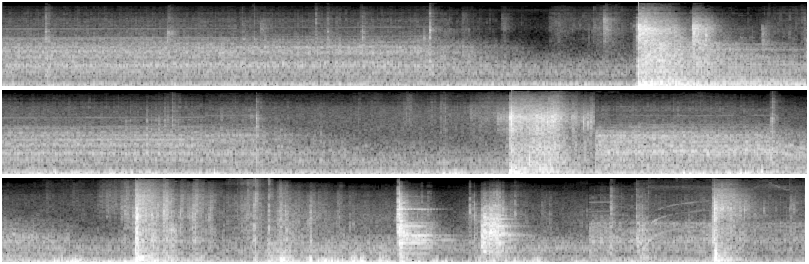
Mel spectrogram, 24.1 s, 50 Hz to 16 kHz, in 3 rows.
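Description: Truck-mounted crane running with a steady whine as it lifts 3/16-inch steel plates, then the plates clanging and ringing as they are set down against one another: one loud clang about six seconds in, another a little past halfway, and several sharper knocks and clangs near the end.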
